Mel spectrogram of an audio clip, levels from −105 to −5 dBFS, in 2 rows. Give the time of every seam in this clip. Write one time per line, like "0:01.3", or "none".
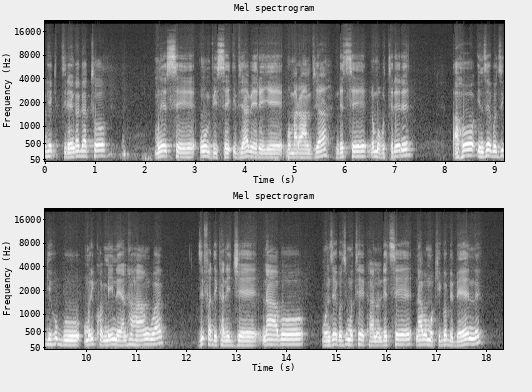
none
